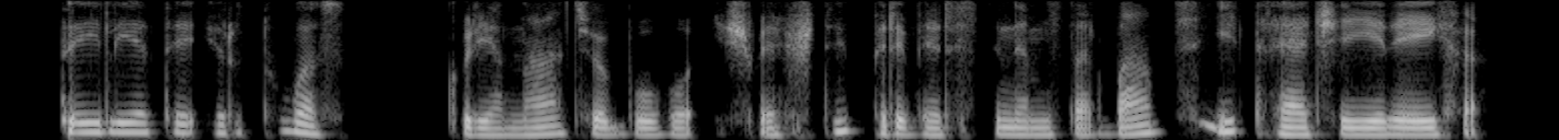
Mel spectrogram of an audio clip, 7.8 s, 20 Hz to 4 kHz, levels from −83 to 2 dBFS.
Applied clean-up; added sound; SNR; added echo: none; none; none; none.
